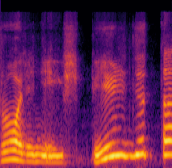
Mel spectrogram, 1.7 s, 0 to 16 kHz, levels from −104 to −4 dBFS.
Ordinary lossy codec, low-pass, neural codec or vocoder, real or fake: Opus, 16 kbps; 10.8 kHz; codec, 24 kHz, 3.1 kbps, DualCodec; fake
